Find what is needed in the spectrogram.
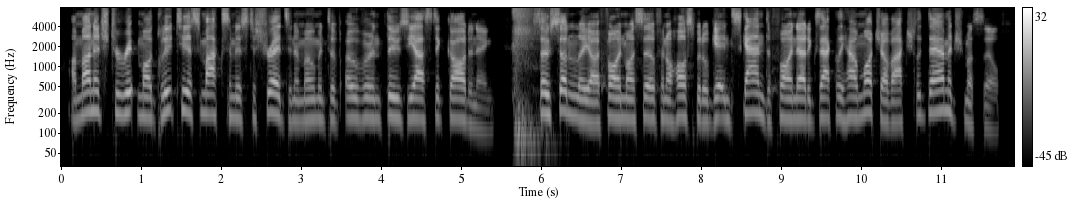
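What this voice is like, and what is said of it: Put-on British or Scottish accent. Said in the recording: “read the uh, "I managed" line in a British accent? ... that's Scottish. ... Yeah. That's really good.”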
